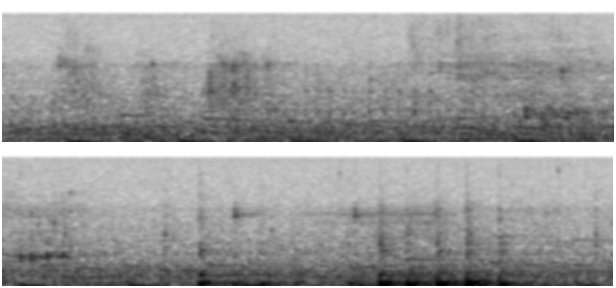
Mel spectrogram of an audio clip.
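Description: Leftover methanol dribbling and dripping out of the neck of an upturned large plastic water-cooler bottle into a small plastic beaker, faint and uneven, with a few dull thumps about four to five seconds in.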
